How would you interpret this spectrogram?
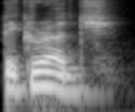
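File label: "begrudge", en, uk British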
